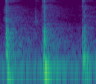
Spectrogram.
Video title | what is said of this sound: Easy crusty bread with Vani | They maybe could stay in there just a skosh longer, but you're listening for that hollow sound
